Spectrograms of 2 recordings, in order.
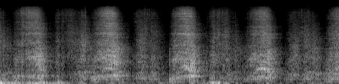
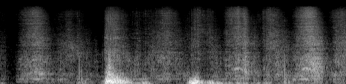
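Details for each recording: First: it should run smooth without any kind of rattle or vibration Second: Hand saw rip or crosscut chattering with heavy buzzing thumps. The saw has drifted out of plumb/square, so vibration and rattle increase toward the toe. A true cut runs smooth; the fix is correcting body mechanics and stepping left.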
